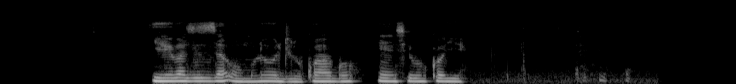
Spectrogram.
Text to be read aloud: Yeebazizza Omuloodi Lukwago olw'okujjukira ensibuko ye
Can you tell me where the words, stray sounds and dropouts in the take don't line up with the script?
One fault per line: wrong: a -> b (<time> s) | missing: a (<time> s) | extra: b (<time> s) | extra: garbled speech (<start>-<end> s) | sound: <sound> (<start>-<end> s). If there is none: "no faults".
missing: olw'okujjukira (3.5 s)
sound: laugh (4.9-6.5 s)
